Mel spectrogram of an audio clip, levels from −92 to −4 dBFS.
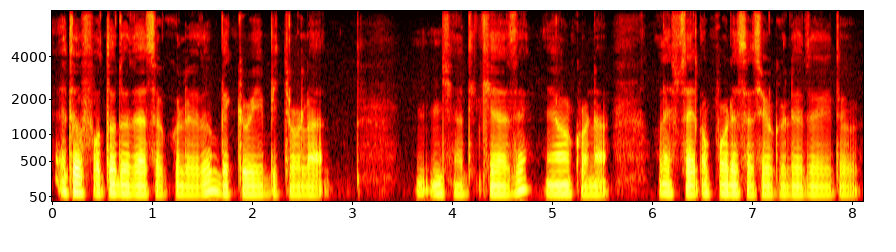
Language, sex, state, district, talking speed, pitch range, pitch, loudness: Nagamese, male, Nagaland, Dimapur, 175 wpm, 80-90 Hz, 85 Hz, -22 LUFS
